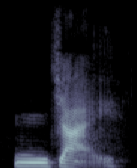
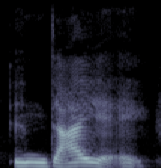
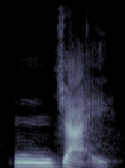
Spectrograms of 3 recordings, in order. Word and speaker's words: Ndiaye: And again, that DI is pronounced as a J. So this name is pronounced Ndiaye. I hear a lot of Ndiaye, and that's not it. You can hear also that it kind of goes up into your nose.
